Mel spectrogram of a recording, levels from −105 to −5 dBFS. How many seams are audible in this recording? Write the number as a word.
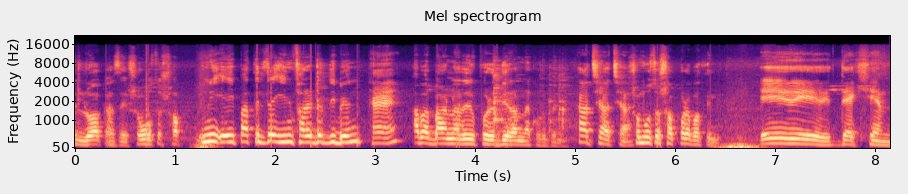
two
